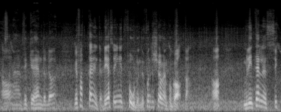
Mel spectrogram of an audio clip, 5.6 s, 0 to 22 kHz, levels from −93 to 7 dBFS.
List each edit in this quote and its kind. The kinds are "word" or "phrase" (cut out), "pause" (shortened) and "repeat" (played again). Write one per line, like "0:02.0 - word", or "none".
none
